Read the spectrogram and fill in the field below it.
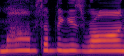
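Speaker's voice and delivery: high, tearful, hysterical sobbing. Retelling calling her mom after seeing blood, acting out hysterical crying. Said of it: "I'm hysterically crying".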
